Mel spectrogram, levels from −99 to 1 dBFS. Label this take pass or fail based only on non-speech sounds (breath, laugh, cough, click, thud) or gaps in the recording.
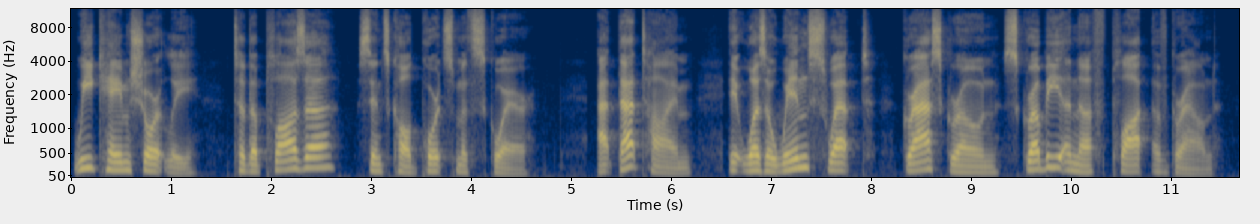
pass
